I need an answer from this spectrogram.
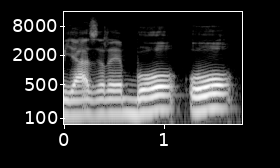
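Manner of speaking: یضرب ending in a stressed "bo", then a separate "o"; final o pronounced. Shown as a demonstration. Teacher demonstrating the visible case ending, final o pronounced. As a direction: sound out the rounded o at the end of یضرب.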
